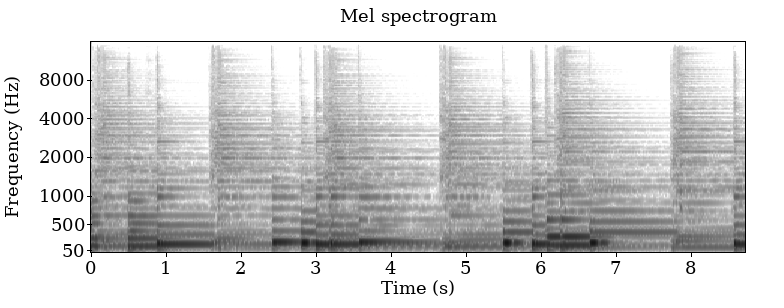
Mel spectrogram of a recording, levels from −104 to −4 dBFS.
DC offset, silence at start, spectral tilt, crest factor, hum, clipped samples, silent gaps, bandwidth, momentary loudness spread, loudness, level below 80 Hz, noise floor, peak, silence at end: under 0.1%; 0 s; -9.5 dB/octave; 16 dB; none; under 0.1%; none; 5.8 kHz; 21 LU; -26 LUFS; -52 dBFS; -46 dBFS; -12 dBFS; 0 s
